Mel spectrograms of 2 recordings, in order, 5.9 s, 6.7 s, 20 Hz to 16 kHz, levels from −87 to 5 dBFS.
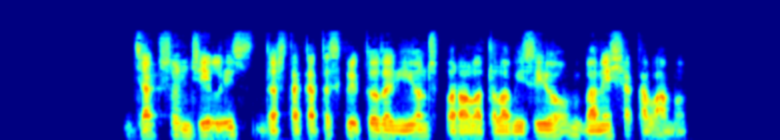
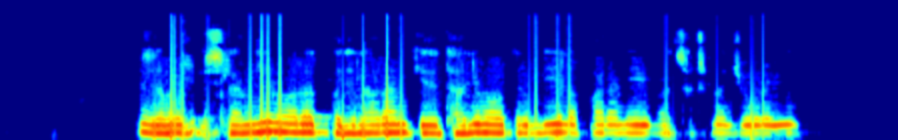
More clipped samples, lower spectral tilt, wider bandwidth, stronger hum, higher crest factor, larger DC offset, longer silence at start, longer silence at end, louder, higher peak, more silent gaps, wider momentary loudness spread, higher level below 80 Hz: neither; second, -4.5 dB/octave vs -9 dB/octave; about the same, 7.6 kHz vs 8.2 kHz; neither; about the same, 20 dB vs 16 dB; neither; about the same, 1 s vs 1.05 s; about the same, 0.75 s vs 0.8 s; second, -20 LUFS vs -17 LUFS; about the same, -2 dBFS vs -2 dBFS; first, 3.29-3.33 s vs none; second, 5 LU vs 11 LU; second, -64 dBFS vs -44 dBFS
